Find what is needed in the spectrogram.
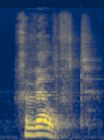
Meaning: past participle of welven
- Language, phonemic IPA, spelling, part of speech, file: Dutch, /ɣəˈwɛlᵊft/, gewelfd, verb / adjective, Nl-gewelfd.ogg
